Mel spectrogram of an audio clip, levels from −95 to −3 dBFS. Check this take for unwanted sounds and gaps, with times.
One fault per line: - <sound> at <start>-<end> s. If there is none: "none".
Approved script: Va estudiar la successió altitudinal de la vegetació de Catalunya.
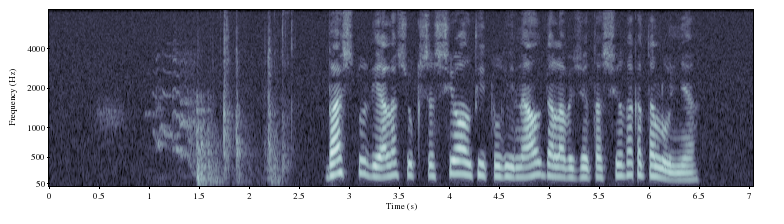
- squeak at 1.0-2.5 s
